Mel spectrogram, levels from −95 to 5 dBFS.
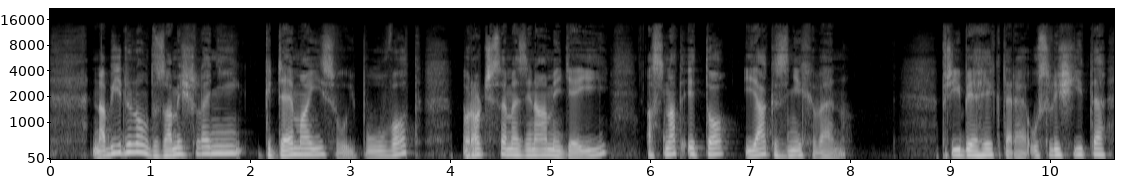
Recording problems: none

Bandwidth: 14 kHz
